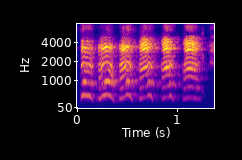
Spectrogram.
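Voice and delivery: high, laughing agreement. Real, not acted. Host laughs along at co-host's Southern accent. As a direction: giggle through the words, slow.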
